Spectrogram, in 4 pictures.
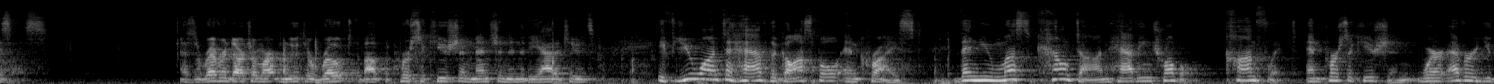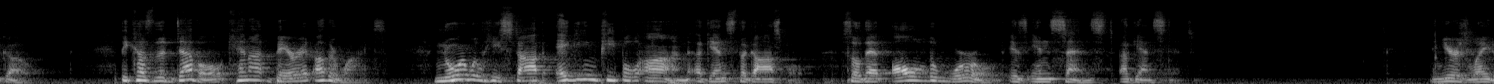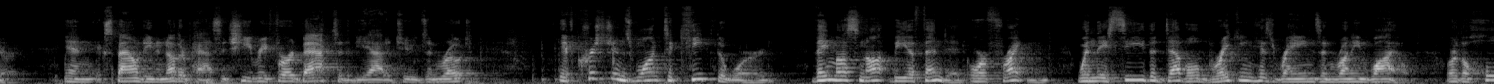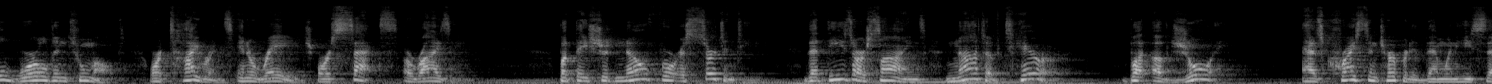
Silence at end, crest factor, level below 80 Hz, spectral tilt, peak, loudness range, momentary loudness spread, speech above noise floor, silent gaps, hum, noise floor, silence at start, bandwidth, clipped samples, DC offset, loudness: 0 s; 20 dB; -52 dBFS; -6.5 dB/octave; -6 dBFS; 6 LU; 13 LU; 35 dB; none; none; -60 dBFS; 0 s; 15.5 kHz; under 0.1%; under 0.1%; -26 LUFS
